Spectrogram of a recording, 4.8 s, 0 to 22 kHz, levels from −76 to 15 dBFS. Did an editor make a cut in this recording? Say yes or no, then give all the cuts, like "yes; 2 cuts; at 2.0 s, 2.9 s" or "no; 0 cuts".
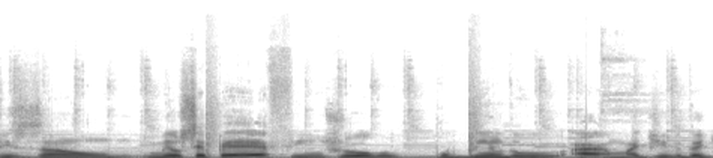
no; 0 cuts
